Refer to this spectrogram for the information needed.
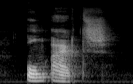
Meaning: unnatural, unearthly
- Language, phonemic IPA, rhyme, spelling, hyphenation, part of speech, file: Dutch, /ɔnˈaːrts/, -aːrts, onaards, on‧aards, adjective, Nl-onaards.ogg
